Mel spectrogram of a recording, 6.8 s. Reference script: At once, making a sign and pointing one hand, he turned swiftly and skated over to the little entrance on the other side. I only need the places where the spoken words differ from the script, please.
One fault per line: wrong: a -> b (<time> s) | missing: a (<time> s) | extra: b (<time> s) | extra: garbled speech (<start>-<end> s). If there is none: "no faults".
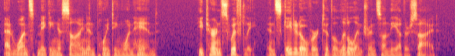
no faults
